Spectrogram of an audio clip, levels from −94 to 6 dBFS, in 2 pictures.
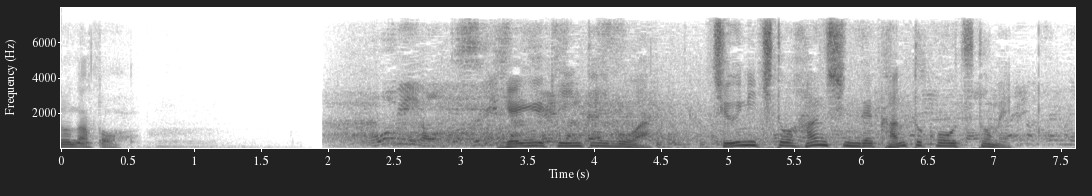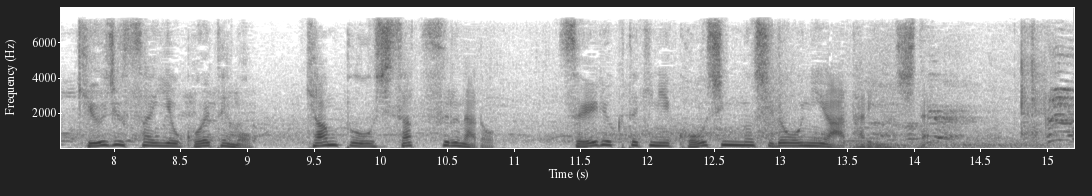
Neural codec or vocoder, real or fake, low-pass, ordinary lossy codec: none; real; 7.2 kHz; AAC, 48 kbps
